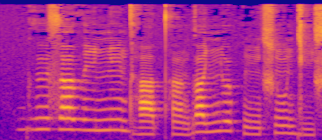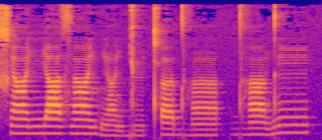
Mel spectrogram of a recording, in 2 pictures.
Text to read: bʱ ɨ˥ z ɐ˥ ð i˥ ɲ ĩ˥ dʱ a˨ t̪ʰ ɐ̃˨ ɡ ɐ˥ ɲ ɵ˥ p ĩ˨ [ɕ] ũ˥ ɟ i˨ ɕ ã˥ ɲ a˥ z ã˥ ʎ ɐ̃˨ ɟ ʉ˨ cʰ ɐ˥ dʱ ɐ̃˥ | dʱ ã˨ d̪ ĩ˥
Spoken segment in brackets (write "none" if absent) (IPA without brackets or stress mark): ɕ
